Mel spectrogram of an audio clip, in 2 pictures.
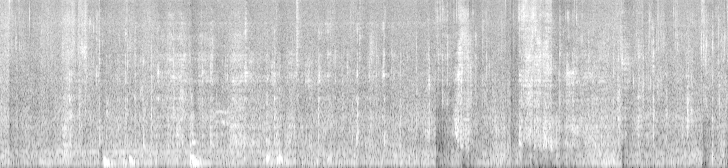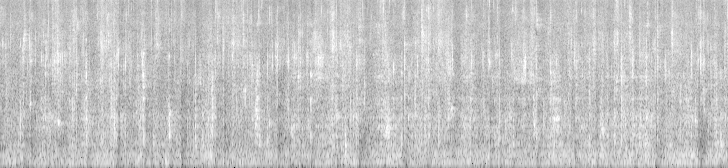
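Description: Close-miked wet chewing and lip smacking on grilled chicken, with the meat being torn apart by gloved hands: a dense run of small wet clicks and crackles.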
